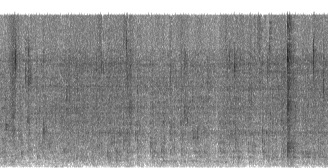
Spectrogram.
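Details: Oil-fired boiler service: water rushing from the purge hose with irregular spits and sputters as trapped air blows out of a PEX hydronic heating zone; noise fades when the zone is purged.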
